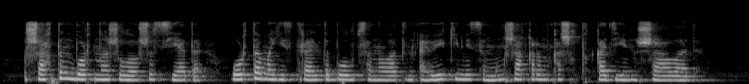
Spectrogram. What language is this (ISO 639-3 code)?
kaz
